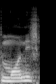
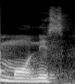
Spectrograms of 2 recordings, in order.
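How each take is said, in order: First: The name ends with an 'sh' sound. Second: The name ends with an 's' sound. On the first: The speaker calls it wrong. "बड़े शीन के साथ" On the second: The speaker calls it right. "सही तलफ़ुज़ छोटे सीन के साथ है"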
